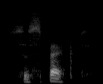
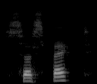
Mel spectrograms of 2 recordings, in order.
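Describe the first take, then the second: First: SusPECT, the verb, with stress on PECT; stress on second syllable. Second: SUSpect, the noun, pitched high on SUS; stress on first syllable. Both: Shown as a demonstration. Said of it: "More examples".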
